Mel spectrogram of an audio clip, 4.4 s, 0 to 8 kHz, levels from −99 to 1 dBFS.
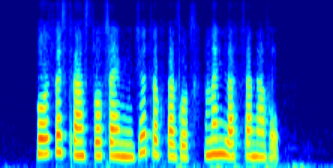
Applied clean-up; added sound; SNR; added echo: neural mask model DeepFilterNet 3.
